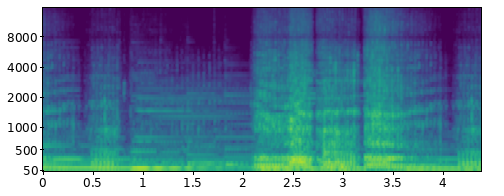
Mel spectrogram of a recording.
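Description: Leopard roaring twice, about a second apart, in the second half, over background music with a steady bass line.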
